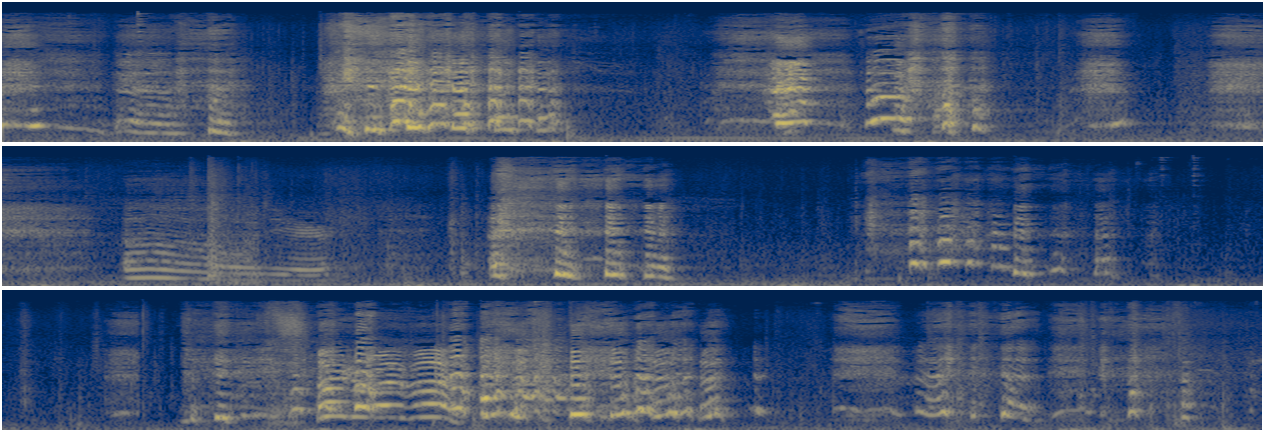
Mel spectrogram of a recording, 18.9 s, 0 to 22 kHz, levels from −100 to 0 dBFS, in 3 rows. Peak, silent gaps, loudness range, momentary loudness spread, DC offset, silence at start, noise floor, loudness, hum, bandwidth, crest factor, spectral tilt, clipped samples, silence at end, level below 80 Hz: -6 dBFS; none; 13 LU; 22 LU; under 0.1%; 0 s; -63 dBFS; -29 LUFS; none; 16 kHz; 26 dB; -1.5 dB/octave; under 0.1%; 0.15 s; -62 dBFS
